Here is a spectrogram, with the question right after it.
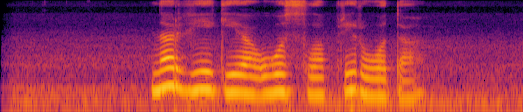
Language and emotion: Russian, neutral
